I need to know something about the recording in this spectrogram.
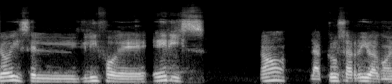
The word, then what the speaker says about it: Eris: De hecho, es curioso porque Eris está en Aries y fue descubierta estando en Aries y además se pronuncia Eris, que es casi como Aries en inglés, ¿no?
